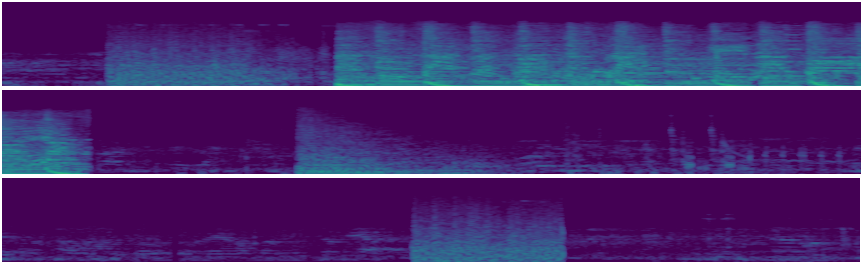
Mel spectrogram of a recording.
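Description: Video game gunfire comes as loud rapid bursts and single shots, separated by quieter gaps full of scattered in-game clicks and effects, with no talk over it.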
